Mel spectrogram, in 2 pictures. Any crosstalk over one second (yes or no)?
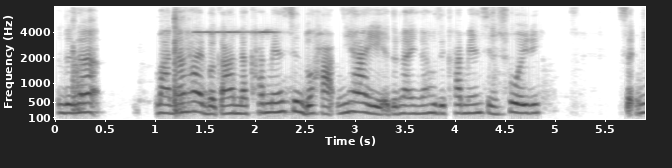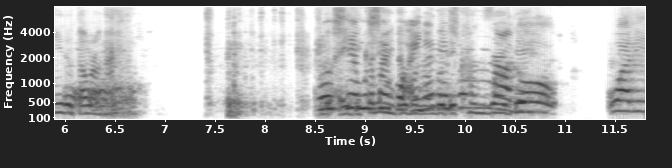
yes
